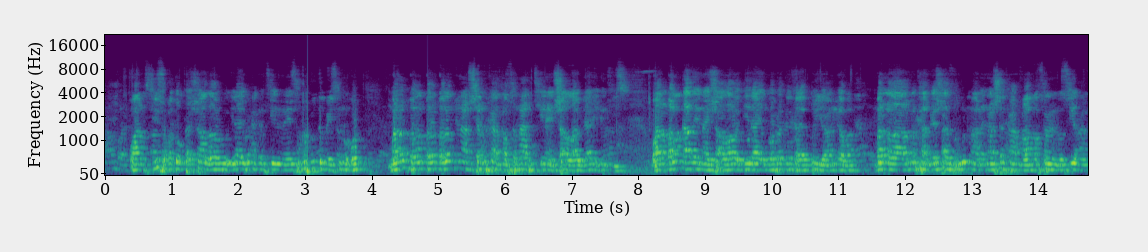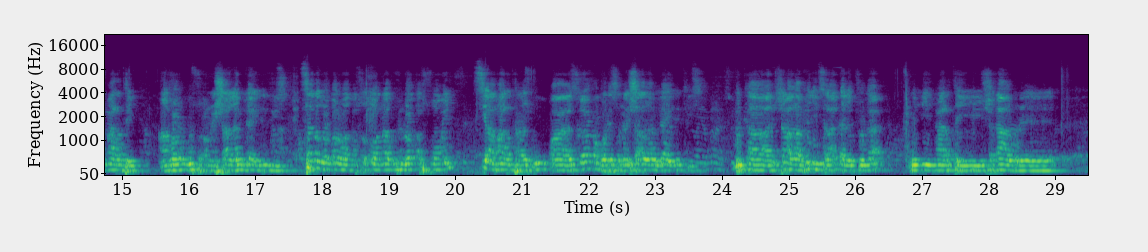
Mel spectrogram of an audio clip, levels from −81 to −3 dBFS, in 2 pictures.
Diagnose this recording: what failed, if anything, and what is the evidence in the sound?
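Dropped buffers (overruns) at 3.04, 4.84, 6.6 and 11.76 s each give a jump in the sound, likely roughly 20 ms lost at the driver/buffer stage.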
